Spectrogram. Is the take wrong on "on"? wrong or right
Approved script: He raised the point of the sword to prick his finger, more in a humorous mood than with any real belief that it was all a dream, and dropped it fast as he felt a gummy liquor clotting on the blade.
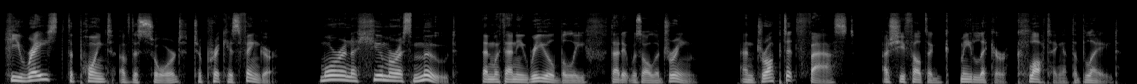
wrong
